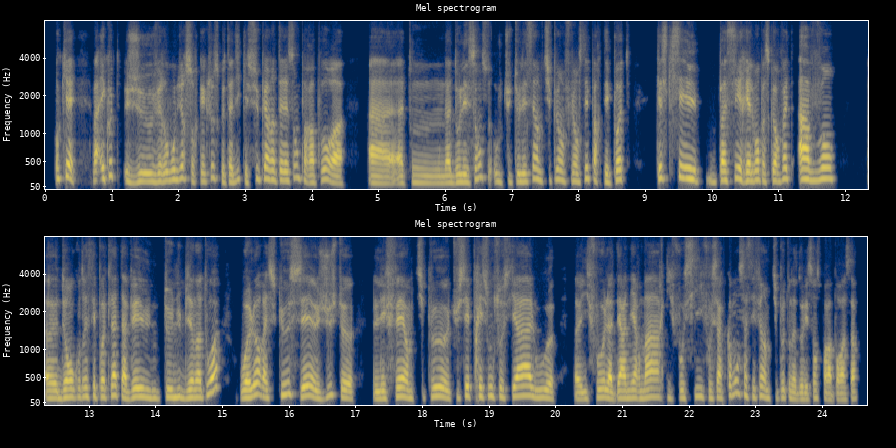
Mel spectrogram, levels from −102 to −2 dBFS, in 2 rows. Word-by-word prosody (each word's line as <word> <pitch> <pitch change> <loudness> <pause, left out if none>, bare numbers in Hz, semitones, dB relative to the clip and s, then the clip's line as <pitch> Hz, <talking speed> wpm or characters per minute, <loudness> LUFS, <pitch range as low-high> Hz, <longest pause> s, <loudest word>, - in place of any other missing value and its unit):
Ok. 195 +2 -2 0.4
Bah, 165 - +2
écoute, 245 +5 -2
je 140 -2 -3
vais 145 -1 +1
rebondir 175 +7 -1
sur - - -7
quelque 150 -1 -4
chose 215 -2 -7
que 140 - -5
tu 135 - -3
as - - 0
dit, 170 +7 -8
qui - - -7
est - - -6
super 195 -2 0
intéressant 170 +5 -1
par 195 - -3
rapport 130 +4 +2
à 115 0 0 0.3
à 115 -2 +2
à 120 - 0
ton 120 -1 -7
adolescence, 135 - -1
où 145 -1 -7
tu 130 +1 -10
te 145 - -4
laissais 145 +5 -1
un 185 - +1
petit 150 -1 -8
peu 180 +4 -4
influencer 150 +1 -3
par 170 -4 -2
tes 140 - -2
potes. 175 +6 0 0.4
Qu'est-ce 200 0 0
qui - - -14
s'est 195 -6 +3 0.3
passé 165 +4 +4
réellement? 160 0 +4
Parce 150 -3 -5
qu'en 155 -3 +2
fait, 195 +2 0
avant, 185 +2 +5 0.5
heu, 130 0 +3
de 130 +3 -2
rencontrer 150 +2 +2
ces 170 +2 -3
potes-là, 155 +3 +2
tu - - +1
avais 145 +5 +4
une 140 -5 -1
tenue 150 0 0
bien 145 +2 +1
à 145 0 +3
toi? 250 - +4 0.3
Ou 140 - +3
alors 185 +9 +5
est-ce 140 -1 -4
que 195 +2 -1
c'est, 175 -7 +2
juste, 165 +10 -7
heu, 130 -4 0 0.2
l'effet, 130 +6 +2
un 145 -3 +1
petit 135 - -12
peu, 160 +1 +2
heu, - - -5
tu 140 - -11
sais, 170 +5 +2
pression 165 0 -2
sociale 165 +3 +4
où, 140 -1 -1
heu 125 - -2 0.3
heu, 115 - +2
il 120 - -4
faut 145 +5 -3
la - - +7
dernière 135 0 +2
marque, 150 +2 +1
il 135 - -10
faut 135 +2 -7
ci, 160 +4 -7
il - - -7
faut 135 -1 -8
ça? 140 +1 0
Comment 180 - -4
ça 185 - -4
s'est 155 0 -8
fait 170 - -5
un 150 -4 -1
petit 130 - -14
peu 145 - -6
ton 130 -3 -6
adolescence, 115 +3 -5
par - - -1
rapport 110 0 +1
à 110 - -2
ça? 125 +3 -2
150 Hz, 240 wpm, -22 LUFS, 135-175 Hz, 0.5 s, la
